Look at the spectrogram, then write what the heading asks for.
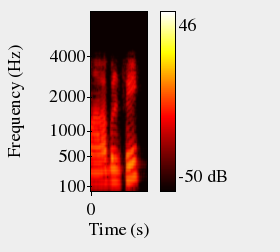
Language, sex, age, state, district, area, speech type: Gujarati, male, 18-30, Gujarat, Kheda, rural, conversation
